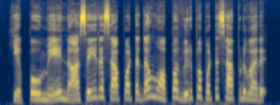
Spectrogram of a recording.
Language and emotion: Tamil, happy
